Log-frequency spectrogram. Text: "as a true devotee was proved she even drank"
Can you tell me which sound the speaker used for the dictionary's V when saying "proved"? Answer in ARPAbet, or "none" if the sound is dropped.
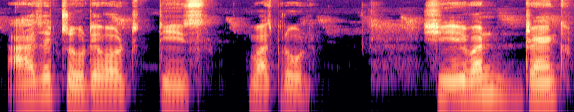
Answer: none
